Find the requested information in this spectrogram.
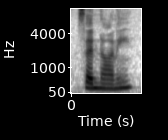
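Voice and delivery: plain reading voice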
